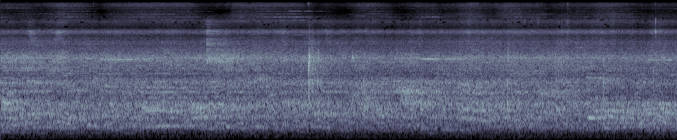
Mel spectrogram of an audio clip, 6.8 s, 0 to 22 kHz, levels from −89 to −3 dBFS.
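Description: Nothing goes wrong anywhere in this bit of sound, so there's no fault to point to at any moment.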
